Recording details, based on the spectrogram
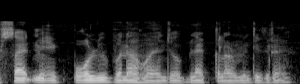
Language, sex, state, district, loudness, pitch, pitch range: Hindi, male, Arunachal Pradesh, Longding, -19 LUFS, 90 Hz, 85-95 Hz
